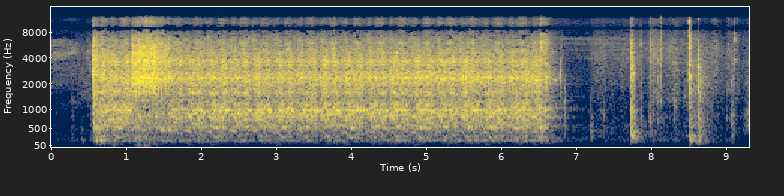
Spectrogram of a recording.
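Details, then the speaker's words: Lemonhead engine after timing set slightly advanced for 6,000 ft altitude and bad under-dash wiring fixed: catches and runs about six seconds with an uneven, busy beat, then quits abruptly; runs longer, still won't stay running, some smoke seen. "damn it ran for a much longer time I suspect part of the reason we were having it not run was that bad wiring under the dash that's been out been fixed"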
